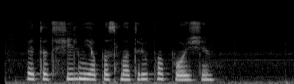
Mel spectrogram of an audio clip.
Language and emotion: Russian, neutral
